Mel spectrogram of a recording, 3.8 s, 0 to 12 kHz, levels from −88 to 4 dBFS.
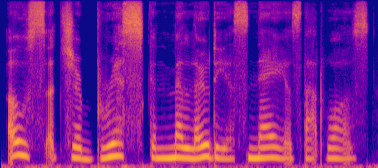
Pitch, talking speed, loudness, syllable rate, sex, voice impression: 210 Hz, 160 wpm, -18 LUFS, 3.4 syllables/s, female, feminine, slightly young, cute, slightly calm, friendly, slightly kind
